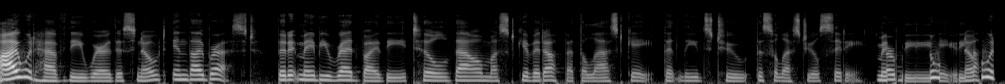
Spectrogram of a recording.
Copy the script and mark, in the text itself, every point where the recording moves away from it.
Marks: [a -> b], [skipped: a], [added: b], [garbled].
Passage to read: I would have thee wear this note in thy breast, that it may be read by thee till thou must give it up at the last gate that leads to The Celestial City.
I would have thee wear this note in thy breast, that it may be read by thee till thou must give it up at the last gate that leads to The Celestial City. [garbled]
